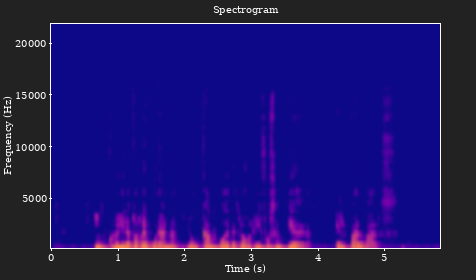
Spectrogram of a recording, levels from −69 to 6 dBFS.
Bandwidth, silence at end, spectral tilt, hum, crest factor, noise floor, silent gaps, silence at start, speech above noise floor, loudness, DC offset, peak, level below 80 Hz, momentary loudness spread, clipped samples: 15 kHz; 0.55 s; -9 dB/octave; none; 18 dB; -61 dBFS; none; 0.65 s; 36 dB; -25 LUFS; under 0.1%; -8 dBFS; -60 dBFS; 10 LU; under 0.1%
